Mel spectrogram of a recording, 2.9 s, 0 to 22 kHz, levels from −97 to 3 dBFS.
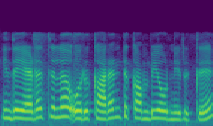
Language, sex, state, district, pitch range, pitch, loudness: Tamil, female, Tamil Nadu, Nilgiris, 235-270 Hz, 250 Hz, -15 LUFS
